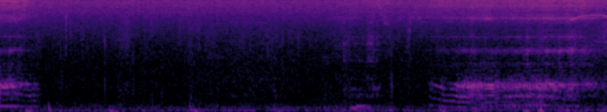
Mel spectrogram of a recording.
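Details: Snoring.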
